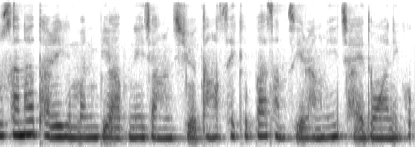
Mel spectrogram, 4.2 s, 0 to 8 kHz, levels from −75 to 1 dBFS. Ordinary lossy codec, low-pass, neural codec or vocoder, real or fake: none; 7.2 kHz; none; real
